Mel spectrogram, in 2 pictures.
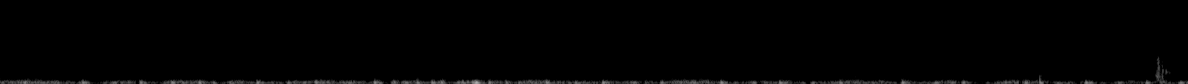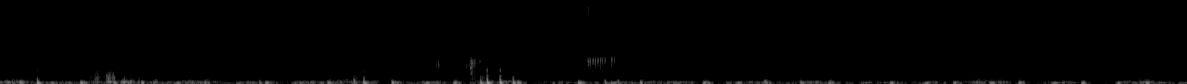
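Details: Heartbeat the person deliberately made fast: rapid, muffled low thumps of a quickened heartbeat, with a few brief rustles and squeaks.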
